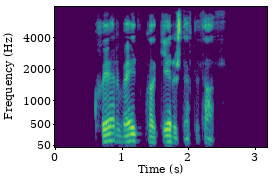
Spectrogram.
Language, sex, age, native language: Icelandic, male, 50-59, Icelandic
